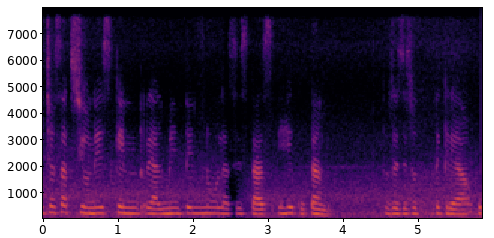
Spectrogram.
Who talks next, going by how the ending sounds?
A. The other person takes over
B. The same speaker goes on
B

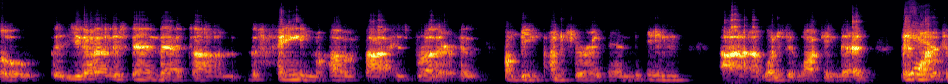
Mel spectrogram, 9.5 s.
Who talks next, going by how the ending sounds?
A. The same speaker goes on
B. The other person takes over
A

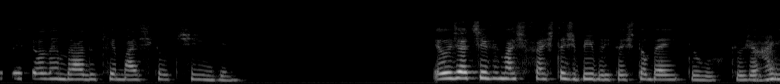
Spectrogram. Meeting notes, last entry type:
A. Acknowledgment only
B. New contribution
B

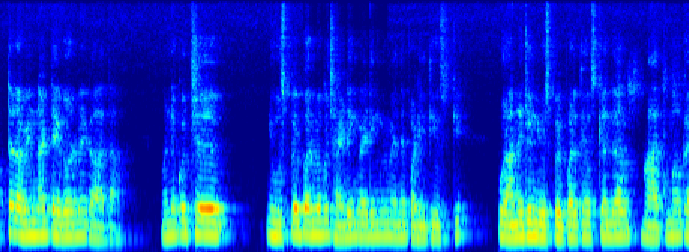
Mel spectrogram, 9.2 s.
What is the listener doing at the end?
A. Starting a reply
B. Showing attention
B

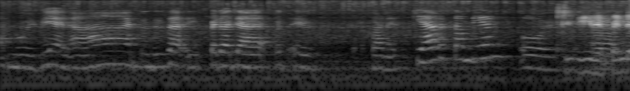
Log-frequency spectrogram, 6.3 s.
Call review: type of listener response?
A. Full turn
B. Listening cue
A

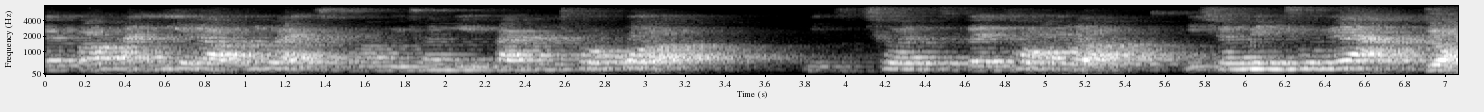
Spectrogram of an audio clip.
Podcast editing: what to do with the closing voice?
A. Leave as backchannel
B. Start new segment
B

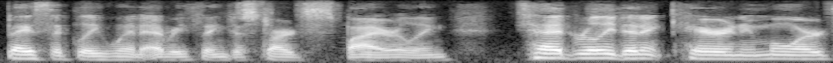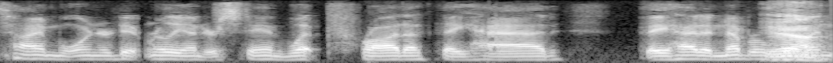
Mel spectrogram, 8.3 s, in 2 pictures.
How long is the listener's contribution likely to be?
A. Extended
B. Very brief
B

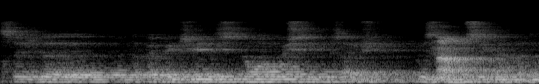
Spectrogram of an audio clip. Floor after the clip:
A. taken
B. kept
B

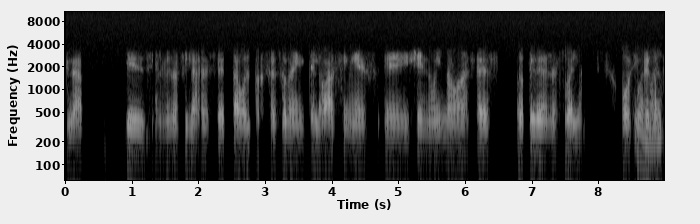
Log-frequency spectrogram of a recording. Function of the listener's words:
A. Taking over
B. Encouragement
B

